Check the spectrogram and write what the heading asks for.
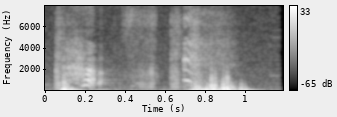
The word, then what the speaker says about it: Capski: smiles when i say my name capski say it with an a sound um cat skate yes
